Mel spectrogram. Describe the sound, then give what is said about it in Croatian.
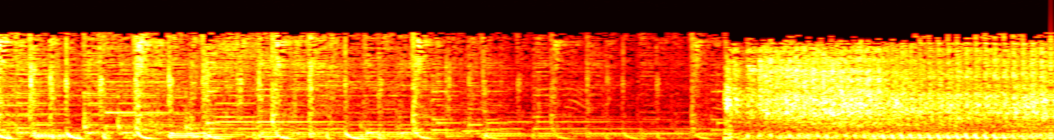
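Heavy construction machines break up the remaining concrete walls and structure of a demolished sports hall in Doboj. A loud, dense engine roar runs throughout with crunching and grinding, settling into a steadier roar near the end. “Radnici koriste teške građevinske mašine za razbijanje ostataka betonskih zidova i konstrukcije bivše sportske dvorane u Doboju.”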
